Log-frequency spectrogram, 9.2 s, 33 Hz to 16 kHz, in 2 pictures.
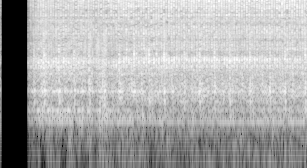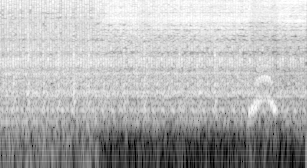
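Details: Land Rover Freelander 2 diesel engine with a steady, fairly quick knock over its clatter; valves, rockers, injectors, compression and timing marks checked OK, no fault codes, cause unknown.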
